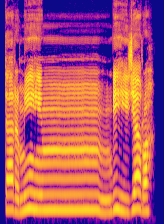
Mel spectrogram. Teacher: apabila huruf mim bertemu dengan huruf ba maka dibaca dengung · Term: Ikhfa Syafawi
